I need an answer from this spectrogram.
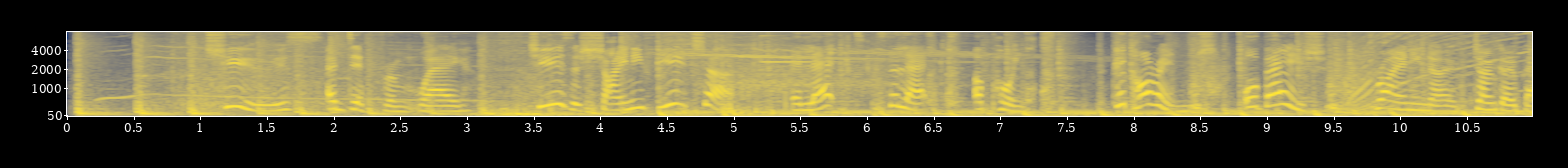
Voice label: Commercial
